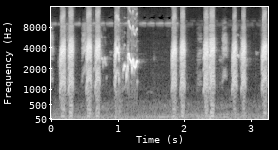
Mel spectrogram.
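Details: Kutilang, the sooty-headed bulbul, calling for use as a lure and a training master: doubled harsh chirps repeated in quick pairs, one twisting bubbly phrase near the start, a thin constant high tone underneath.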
